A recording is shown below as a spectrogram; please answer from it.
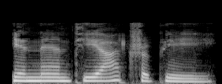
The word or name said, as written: enantiotropic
